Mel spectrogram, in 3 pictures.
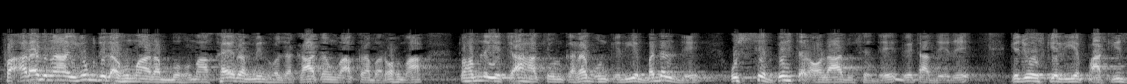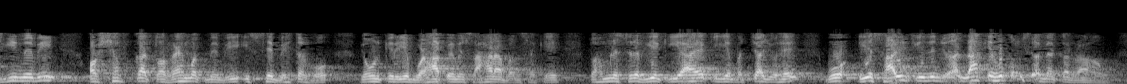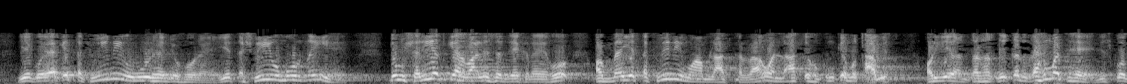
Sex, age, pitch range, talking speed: male, 60-79, 120-180 Hz, 210 wpm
